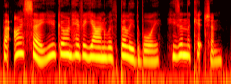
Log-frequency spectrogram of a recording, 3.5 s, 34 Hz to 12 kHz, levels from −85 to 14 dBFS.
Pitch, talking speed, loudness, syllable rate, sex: 225 Hz, 275 wpm, -16 LUFS, 5.9 syllables/s, female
